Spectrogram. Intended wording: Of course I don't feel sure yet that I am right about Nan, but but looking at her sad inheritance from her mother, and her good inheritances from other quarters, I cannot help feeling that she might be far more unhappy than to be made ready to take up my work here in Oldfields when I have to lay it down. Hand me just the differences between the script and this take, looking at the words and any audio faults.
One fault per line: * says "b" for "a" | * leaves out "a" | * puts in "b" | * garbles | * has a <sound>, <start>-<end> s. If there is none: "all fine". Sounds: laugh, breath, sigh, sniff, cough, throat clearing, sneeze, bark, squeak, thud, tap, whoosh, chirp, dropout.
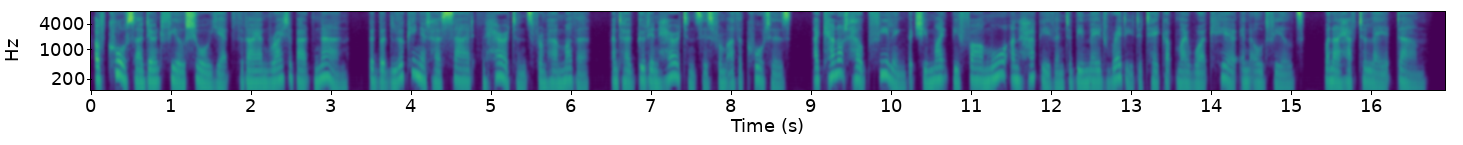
* has a dropout, 4.8-4.9 s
